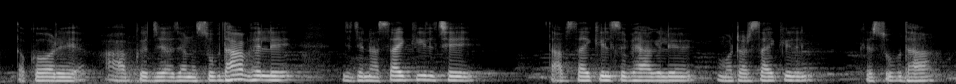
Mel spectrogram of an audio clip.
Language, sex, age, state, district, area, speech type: Maithili, female, 45-60, Bihar, Darbhanga, urban, spontaneous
